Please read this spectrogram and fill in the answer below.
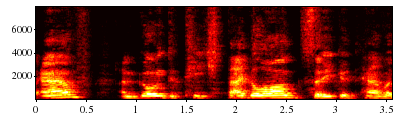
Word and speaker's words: Tagalog: tagalog it's actually pronounced tagalog there's an accent right there tagalog that's the main that's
